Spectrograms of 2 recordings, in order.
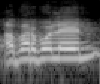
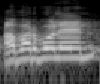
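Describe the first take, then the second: Both takes have the same delivery.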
